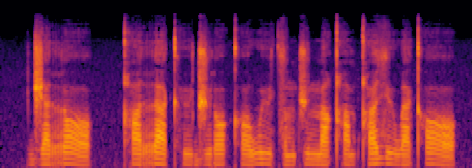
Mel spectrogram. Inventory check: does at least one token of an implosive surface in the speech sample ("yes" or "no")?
no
